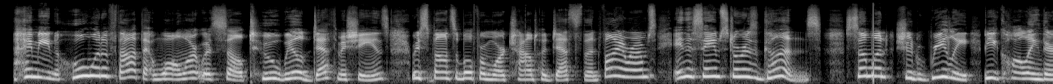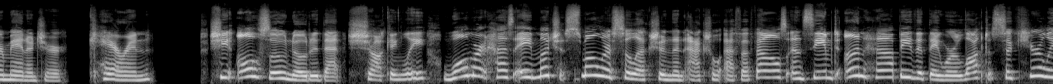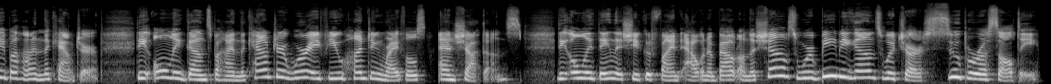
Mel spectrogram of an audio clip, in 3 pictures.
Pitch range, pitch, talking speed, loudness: 220-320 Hz, 270 Hz, 175 wpm, -13 LUFS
